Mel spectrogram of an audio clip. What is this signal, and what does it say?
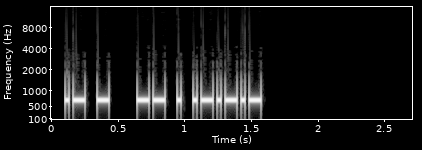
Morse code, heard as a keyed tone, about 40 wpm, 700 Hz. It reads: AT ME.
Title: Sentences from Top 1500 Words 40wpm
